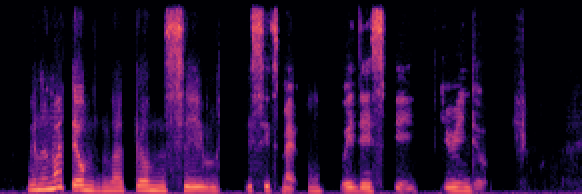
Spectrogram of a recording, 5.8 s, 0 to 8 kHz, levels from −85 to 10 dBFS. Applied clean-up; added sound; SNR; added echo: neural diffusion model UNIVERSE++.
